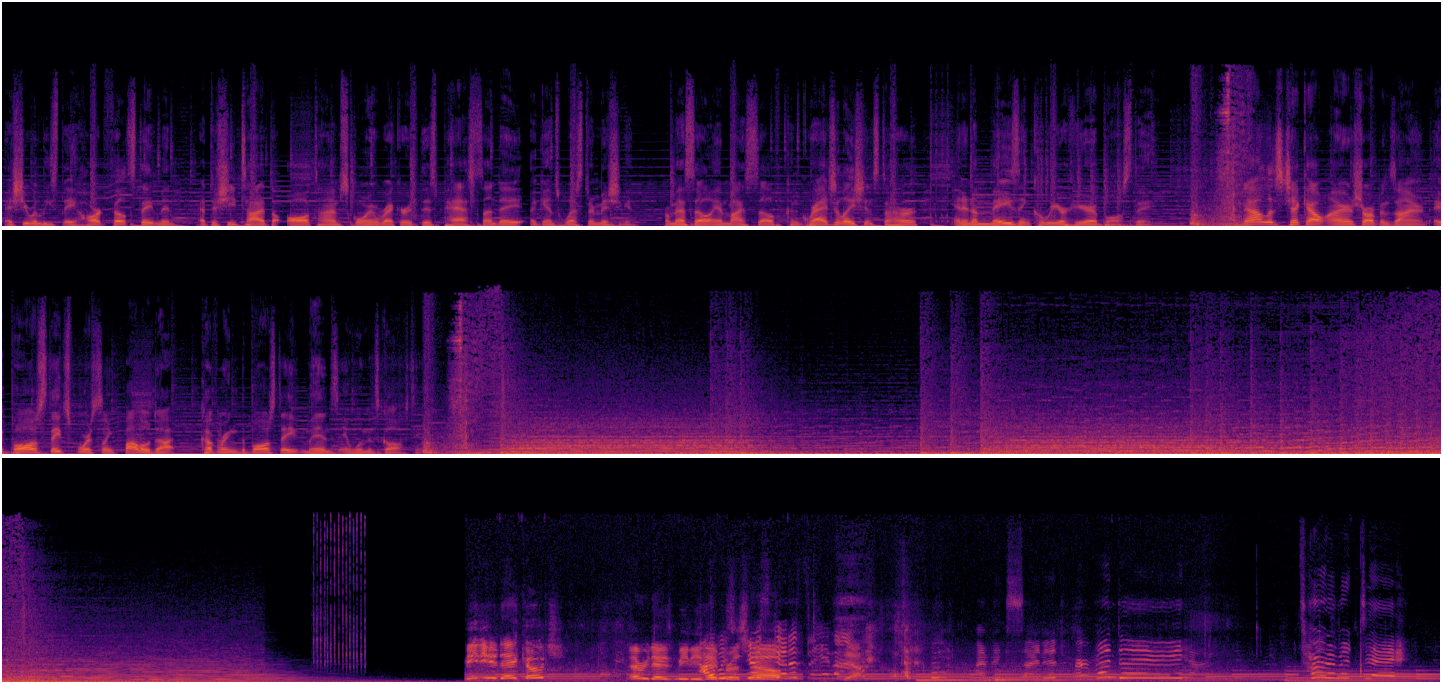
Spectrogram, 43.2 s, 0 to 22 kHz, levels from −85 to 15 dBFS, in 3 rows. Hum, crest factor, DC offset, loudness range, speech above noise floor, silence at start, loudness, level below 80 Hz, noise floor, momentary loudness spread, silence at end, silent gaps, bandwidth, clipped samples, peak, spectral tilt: none; 22 dB; under 0.1%; 8 LU; 26 dB; 0 s; -27 LUFS; -36 dBFS; -51 dBFS; 12 LU; 0 s; none; 16.5 kHz; under 0.1%; -4 dBFS; -5 dB/octave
